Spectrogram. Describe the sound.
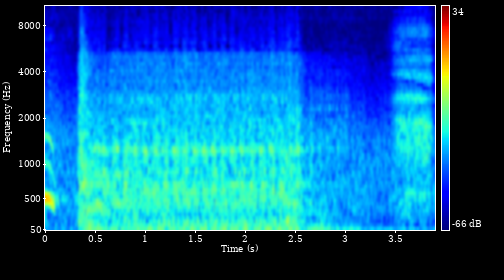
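A car engine cranks without catching, giving a steady churning whir that runs for about two seconds and then cuts off, leaving near quiet.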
